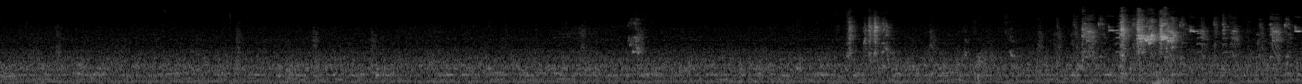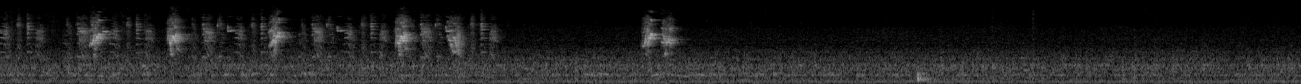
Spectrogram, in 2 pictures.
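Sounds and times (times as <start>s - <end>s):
steady low hum: 0.0s - 26.0s
birds chirping and squawking: 5.7s - 6.6s, 8.4s - 18.2s, 19.4s - 19.9s.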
